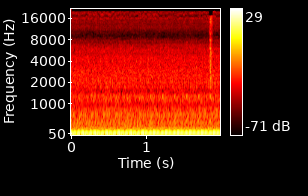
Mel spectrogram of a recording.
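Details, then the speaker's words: 2003–2007 Dodge Ram Cummins diesel, before fuel pressure relief valve replacement: deep, even idle with a steady low throb and light clatter, no misses or surging. The owner reports no running or power issues. "I don't have any issues with it running or any power issues"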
